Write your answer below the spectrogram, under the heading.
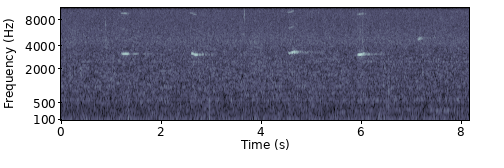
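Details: Male Eurasian bullfinch in Japan gives soft, clear piping whistles, one short note every second or so, over a steady low rumble of distant traffic.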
